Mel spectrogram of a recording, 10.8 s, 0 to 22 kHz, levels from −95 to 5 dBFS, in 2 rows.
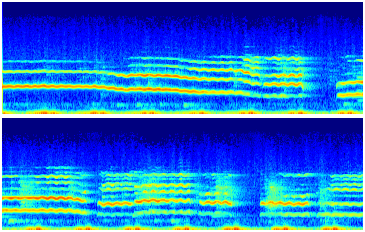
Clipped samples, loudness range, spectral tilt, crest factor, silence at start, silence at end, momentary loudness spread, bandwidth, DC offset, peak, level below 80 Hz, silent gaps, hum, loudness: under 0.1%; 4 LU; -3 dB/octave; 14 dB; 0 s; 0 s; 13 LU; 5.2 kHz; under 0.1%; -8 dBFS; -32 dBFS; none; none; -22 LUFS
